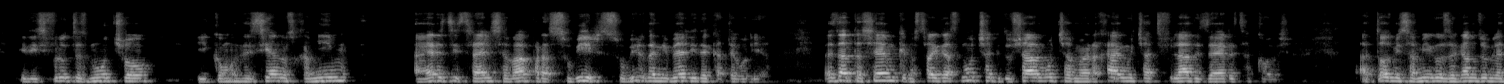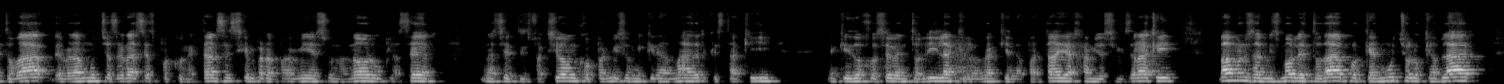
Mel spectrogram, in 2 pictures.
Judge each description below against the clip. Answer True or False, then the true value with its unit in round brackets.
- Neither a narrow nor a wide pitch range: False (2.1 semitones)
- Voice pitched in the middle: True (145 Hz)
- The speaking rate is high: False (180 wpm)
